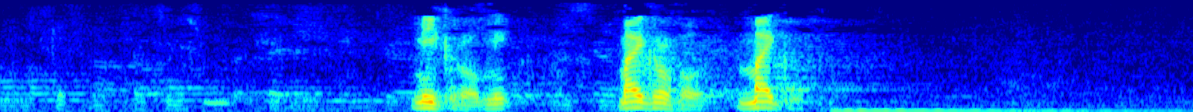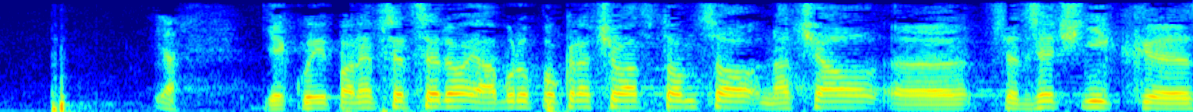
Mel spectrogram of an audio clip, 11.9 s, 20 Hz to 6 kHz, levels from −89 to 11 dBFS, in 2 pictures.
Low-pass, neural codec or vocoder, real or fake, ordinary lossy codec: 5.4 kHz; none; real; MP3, 24 kbps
